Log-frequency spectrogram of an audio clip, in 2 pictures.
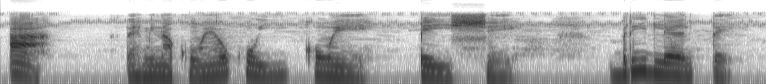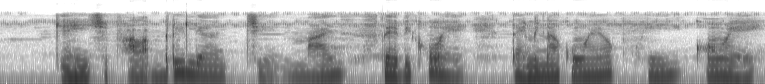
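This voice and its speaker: A woman teacher with a Brazilian accent, going through a lesson slowly and clearly for children and drawing out words syllable by syllable. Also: sits low, a bit bright. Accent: Brazilian Portuguese. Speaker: schoolteacher. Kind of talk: recorded classroom lesson. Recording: dull lo-fi home recording.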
